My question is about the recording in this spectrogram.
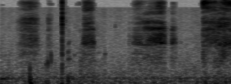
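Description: Near silence with a few faint, short scratches of a felt-tip marker on flip-chart paper.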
